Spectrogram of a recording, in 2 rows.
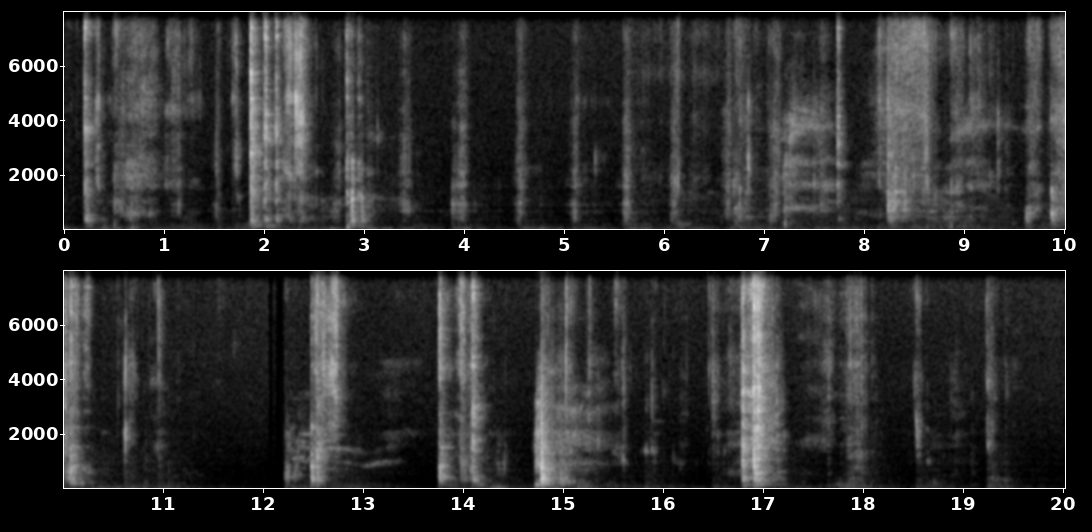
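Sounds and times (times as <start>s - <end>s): crunchy chewing: 0.1s - 11.1s.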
